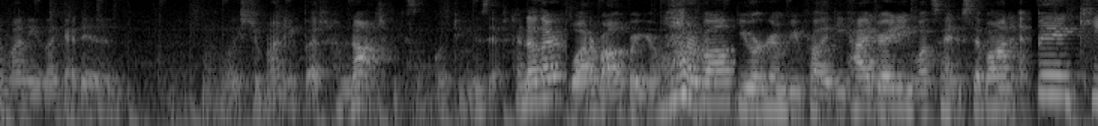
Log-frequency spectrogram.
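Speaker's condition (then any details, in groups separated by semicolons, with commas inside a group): No condition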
